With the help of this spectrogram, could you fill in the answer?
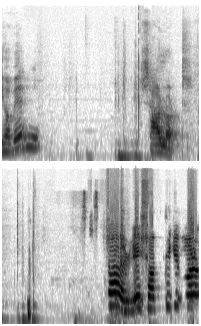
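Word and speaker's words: Charlotte: এই উচ্চারণটা বলতে পারবো কি কি হবে এটার, চার্লট। চার্লট, তাই তো, উচ্চারণ কথা চার্লটি, এরকমই তো নাকি, অনেক স্টুডেন্ট বলে থাকে আর কি এটা চার্লটি, এটা হবে কি, স্যার ই সাইলেন্ট আছে।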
